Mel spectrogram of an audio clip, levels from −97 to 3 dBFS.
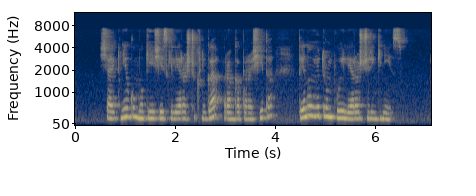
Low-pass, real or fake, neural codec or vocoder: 7.2 kHz; real; none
